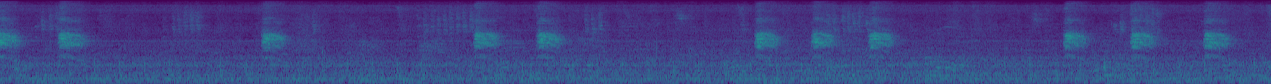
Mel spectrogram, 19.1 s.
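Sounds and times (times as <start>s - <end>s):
low background noise: 0.0s - 19.0s
bird calling: 3.9s - 9.5s, 11.1s - 13.5s, 15.5s - 18.6s.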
